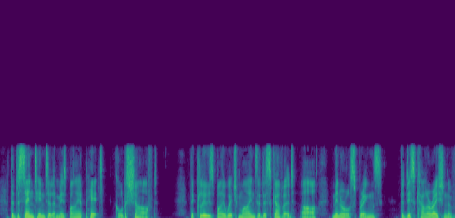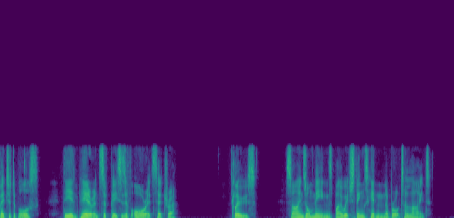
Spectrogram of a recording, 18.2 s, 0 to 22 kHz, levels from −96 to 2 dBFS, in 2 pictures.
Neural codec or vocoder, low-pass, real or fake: none; 7.2 kHz; real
